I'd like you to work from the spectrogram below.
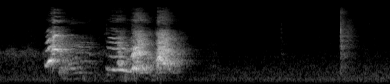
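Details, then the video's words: Shiba Inu named Zsa Zsa, worked up by a headphone cable spun in the air, gives one sharp yelping bark and then a longer burst of two or three rising, yowling barks, followed by silence and a faint click. "Shiba Goes Crazy"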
